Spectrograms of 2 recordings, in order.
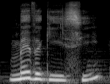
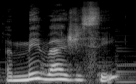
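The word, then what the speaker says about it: Mevagissey: À quelques minutes des jardins, nous avons le très beau port de Mevagi. Donc avec une prononciation française, ça donne Mev JC, un petit peu moins charmant.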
